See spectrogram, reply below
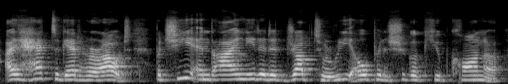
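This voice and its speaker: A woman's voice: mid-range voice, normal speed, fairly bright tone, close to an everyday voice. Woman as a guilt-ridden, weary stallion father. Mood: somber recounting.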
